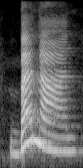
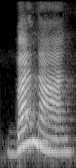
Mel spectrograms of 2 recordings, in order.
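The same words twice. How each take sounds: First: Banane said loudly and clearly; louder model word. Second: Said in the usual way. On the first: Shown as a demonstration. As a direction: say Banane firmly for the class. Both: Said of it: "quand tu entends O".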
